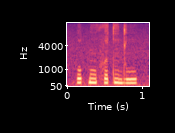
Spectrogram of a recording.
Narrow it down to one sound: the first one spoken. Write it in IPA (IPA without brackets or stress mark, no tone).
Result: o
